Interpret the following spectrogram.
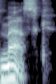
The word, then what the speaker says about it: MESC: it like mesc or do do you say mask our preferred pronunciation is mesque uh a little tighter cleaner yeah it's good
